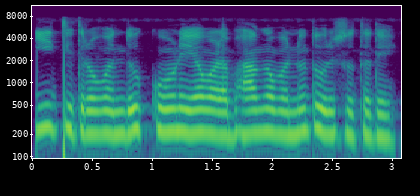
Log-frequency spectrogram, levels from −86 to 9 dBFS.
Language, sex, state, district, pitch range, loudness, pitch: Kannada, female, Karnataka, Bidar, 205-220 Hz, -13 LUFS, 210 Hz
